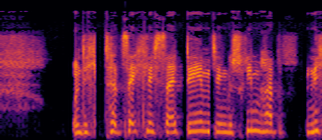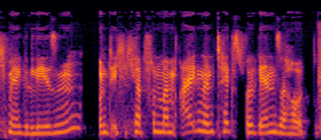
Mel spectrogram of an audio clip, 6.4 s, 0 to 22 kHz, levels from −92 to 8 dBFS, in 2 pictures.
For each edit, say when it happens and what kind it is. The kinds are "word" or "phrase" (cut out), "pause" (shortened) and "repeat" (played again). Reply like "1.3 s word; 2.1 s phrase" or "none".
0.9 s phrase; 2.1 s word; 4.5 s phrase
